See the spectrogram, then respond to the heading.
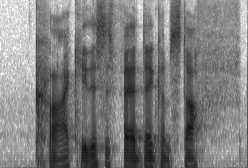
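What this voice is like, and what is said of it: Poor put-on Australian accent. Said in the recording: “that's got a little bit of Irish in there ... You can't even do a bad Australian accent.”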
